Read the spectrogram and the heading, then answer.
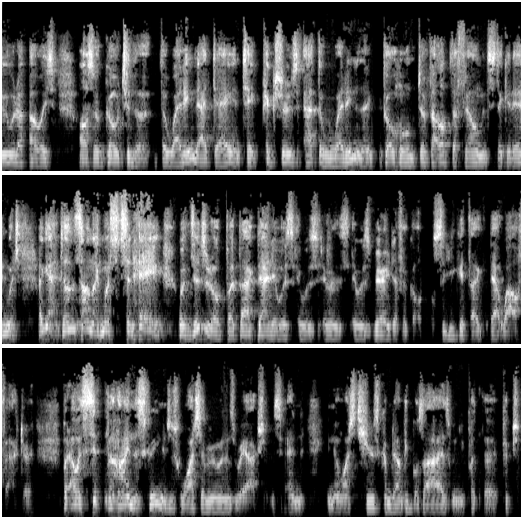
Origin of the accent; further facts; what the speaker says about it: Cleveland, Ohio, United States; I came from Cleveland and I went to the New York Film Academy here on the Universal lot.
